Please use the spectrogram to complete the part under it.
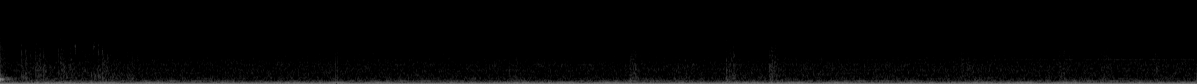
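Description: A gun fires repeated shots.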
